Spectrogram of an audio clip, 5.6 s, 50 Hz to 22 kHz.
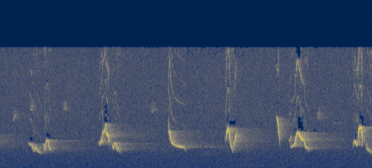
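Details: Red-eyed Vireo song recorded July 13, 2023, in summer at Maynard, Massachusetts: crisp, high slurred phrases, each quickly rising then falling, repeated roughly once a second, six phrases against a quiet background.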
